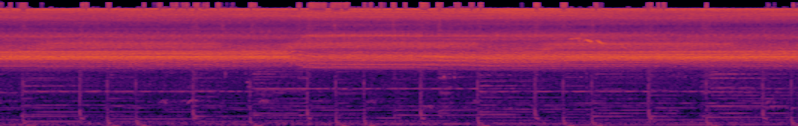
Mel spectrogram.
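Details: Winter chorus of cicadas, their continuous shrill buzzing holding level throughout, its tone shifting slightly partway, while soft plucked instrumental music plays along underneath.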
